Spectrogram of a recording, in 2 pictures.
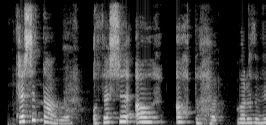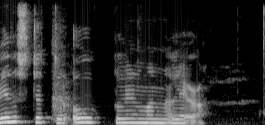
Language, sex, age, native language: Icelandic, male, 11, Icelandic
